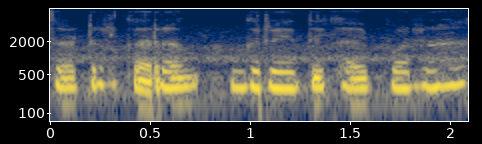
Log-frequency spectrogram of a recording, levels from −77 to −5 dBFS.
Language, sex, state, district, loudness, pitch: Hindi, female, Jharkhand, Garhwa, -14 LUFS, 285 Hz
